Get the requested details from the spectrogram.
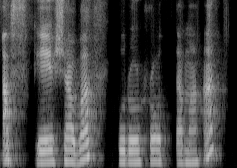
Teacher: We have to cancel, if it's in the middle of the pada, we have to cancel the visarga and put F sound. So visarga should be pronounced as af, Keshava, Purushottamaha.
